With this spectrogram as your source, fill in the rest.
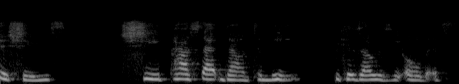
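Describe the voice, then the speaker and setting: A woman's somewhat breathy voice with fairly high pitch and a dark, mellow tone at a moderate pace. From Dallas, Texas (born in South Korea). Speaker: trafficking survivor and advocate. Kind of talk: testimony.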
